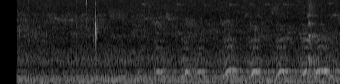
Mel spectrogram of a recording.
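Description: A barred owl gives a quick run of six or seven short, mid-pitched hoots, each rising then dropping, over a steady low background hum.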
